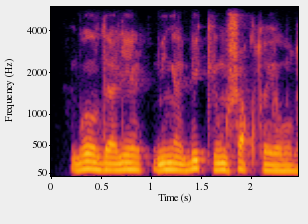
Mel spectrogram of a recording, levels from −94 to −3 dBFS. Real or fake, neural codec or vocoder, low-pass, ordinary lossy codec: real; none; 5.4 kHz; Opus, 32 kbps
